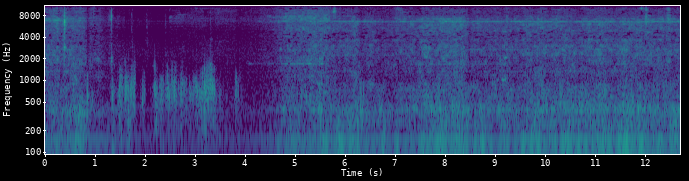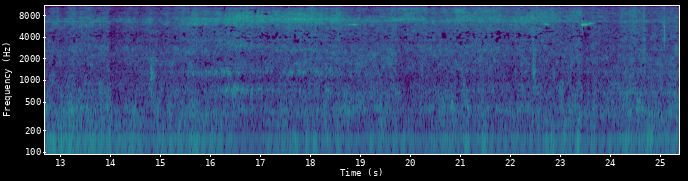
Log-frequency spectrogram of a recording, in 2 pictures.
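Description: A fishing vessel's engine and deck machinery running with a steady low hum over a wash of wind and sea noise, dropping quieter for a couple of seconds about two seconds in.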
